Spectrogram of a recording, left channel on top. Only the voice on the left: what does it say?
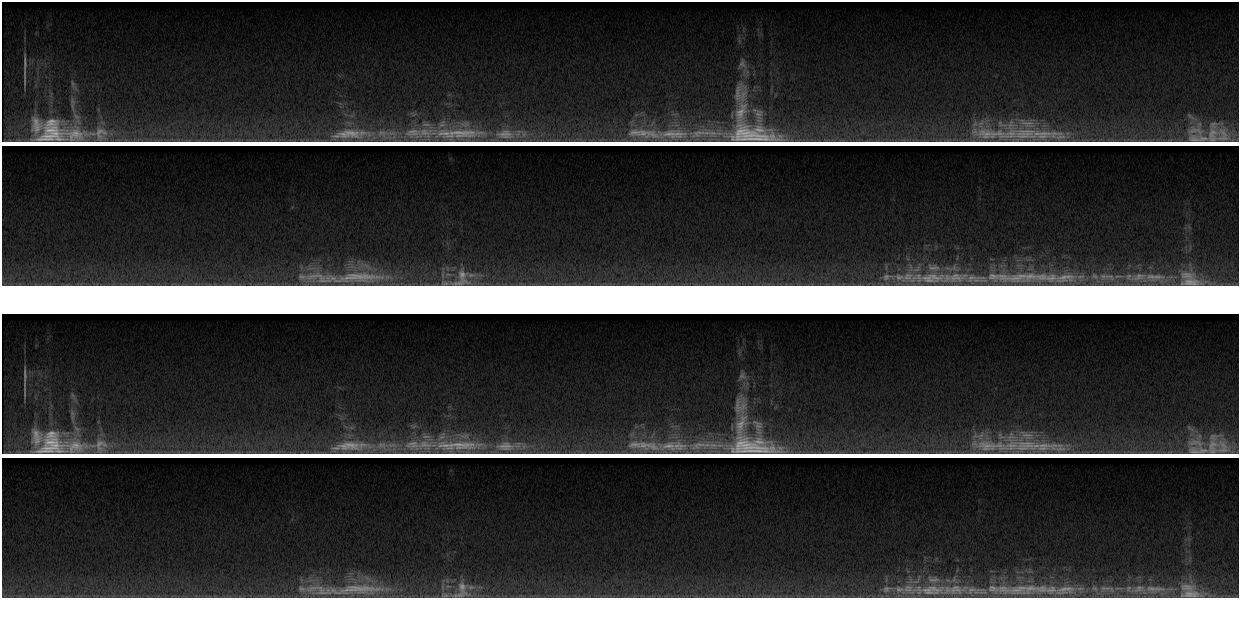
ଆମର କିଏ ଅଛି ଆଉ।
ଇନାହାନ୍ତି କି?
ହବ ହବ।
କଣ ହେଲା?
ହଁ।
